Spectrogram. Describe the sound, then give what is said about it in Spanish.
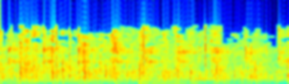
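Applause from an audience for a singer on a radio show, a fairly quiet, dense patter of many hands clapping that continues evenly throughout. “Un aplauso para Marisol.”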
